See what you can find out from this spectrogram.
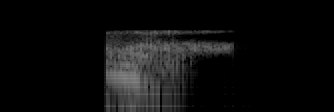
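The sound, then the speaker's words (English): A single deep breath, drawn long and breathy with a faint moan-like tone, lasts under a second and stands alone against silence. “All right, I heard somebody take a really deep breath.”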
